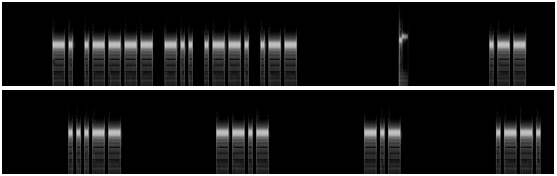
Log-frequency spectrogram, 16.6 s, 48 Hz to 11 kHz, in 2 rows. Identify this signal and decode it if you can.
Morse code, heard as a keyed tone, about 20 wpm, spaced as for 9 wpm, 700 Hz. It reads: N1DPW W3QKP
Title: USA Call Signs - 5 Characters - 8x Character Spacing - 20wpm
